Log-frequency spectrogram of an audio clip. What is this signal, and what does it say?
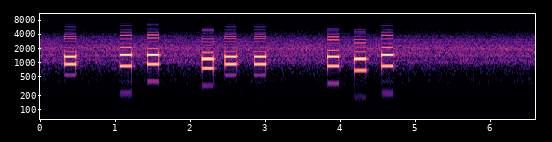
DTMF, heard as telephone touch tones, dialled by hand, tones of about 150 ms. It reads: 0 9# 400 819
